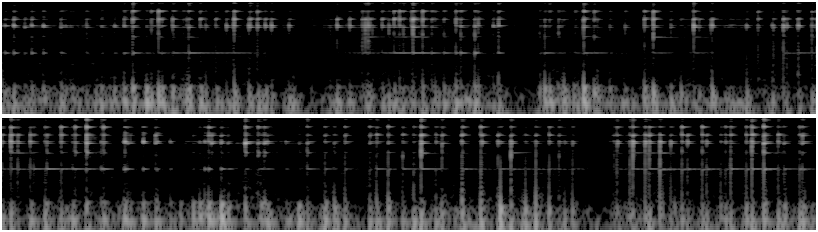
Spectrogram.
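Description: Long acrylic nails on both hands tap and scratch a small, clear, iridescent glass dish shaped like a shell, with a ribbed surface, hollow and empty, held over the microphone. A dense, steady flurry of quick clicks and scrapes has a heavy, close low thump beneath bright, glassy high ticks and faint thin ringing tones.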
